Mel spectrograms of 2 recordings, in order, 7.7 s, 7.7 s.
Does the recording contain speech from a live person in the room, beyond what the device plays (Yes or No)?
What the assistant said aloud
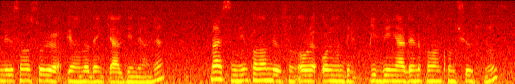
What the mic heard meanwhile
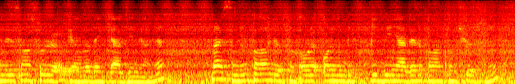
Yes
